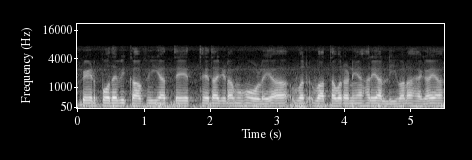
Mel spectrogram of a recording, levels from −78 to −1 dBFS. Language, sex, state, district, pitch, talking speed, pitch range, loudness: Punjabi, male, Punjab, Kapurthala, 125 Hz, 195 wpm, 120-125 Hz, -16 LUFS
